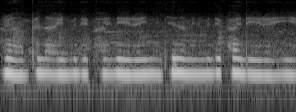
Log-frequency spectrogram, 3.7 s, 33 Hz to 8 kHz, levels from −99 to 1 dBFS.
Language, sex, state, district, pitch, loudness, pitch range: Hindi, female, Uttar Pradesh, Ghazipur, 215 Hz, -34 LUFS, 215-220 Hz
